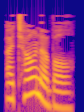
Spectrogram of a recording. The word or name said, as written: atoneable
